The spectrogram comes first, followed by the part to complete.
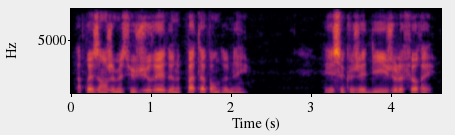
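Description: A man's voice: mid-range voice, a little fast, darkish tone, no room sound, lightly acted. A man voicing a remorseful nobleman who speaks in an earnest, pleading way.

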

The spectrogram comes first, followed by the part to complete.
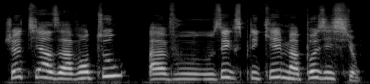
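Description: A woman's voice: high voice, unhurried, dry recording, voice pushed up. A woman voicing a drunken young marquis in a storybook, a pompous gallant who stubbornly keeps on. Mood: tipsy, insistent. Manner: pompous, imperturbably tenacious.

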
